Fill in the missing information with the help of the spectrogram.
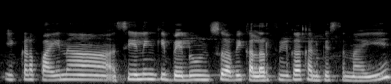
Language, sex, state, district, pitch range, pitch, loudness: Telugu, female, Andhra Pradesh, Sri Satya Sai, 205-230 Hz, 215 Hz, -16 LUFS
